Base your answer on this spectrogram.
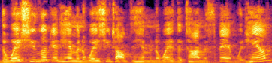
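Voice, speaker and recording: Somewhat breathy, a woman's voice comes through with audible room echo. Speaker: YouTuber recapping a TV show. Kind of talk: casual TV show recap. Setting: eating while talking to camera.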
